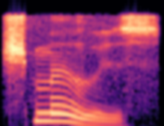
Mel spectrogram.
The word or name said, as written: schmooze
